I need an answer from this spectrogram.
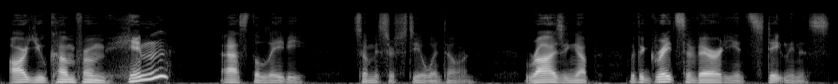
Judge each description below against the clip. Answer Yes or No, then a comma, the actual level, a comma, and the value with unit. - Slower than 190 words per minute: Yes, average, 150 wpm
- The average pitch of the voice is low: Yes, very low, 95 Hz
